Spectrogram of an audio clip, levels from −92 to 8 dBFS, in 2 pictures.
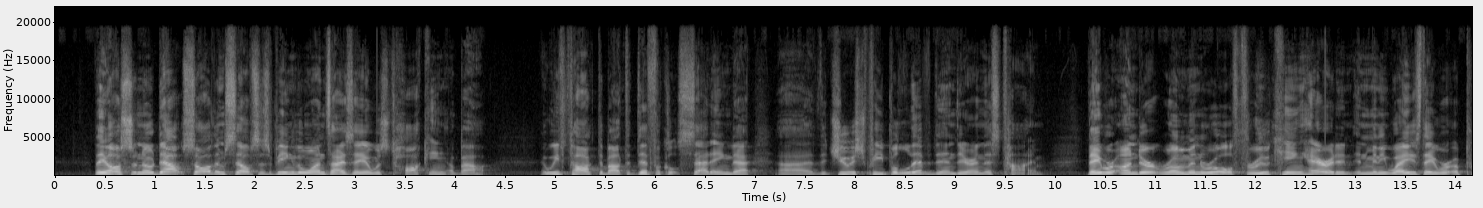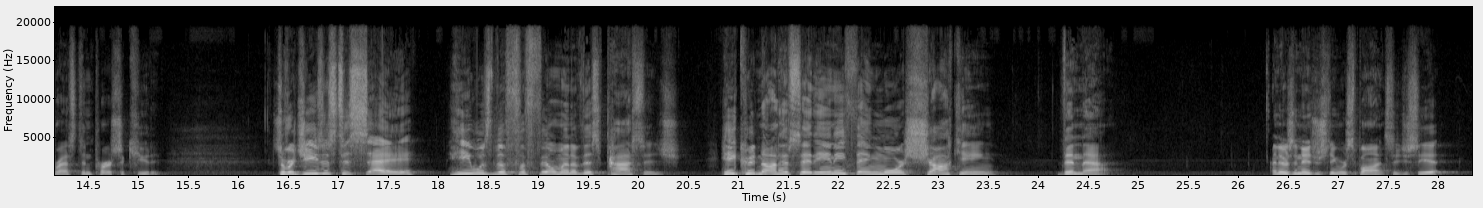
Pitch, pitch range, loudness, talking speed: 190 Hz, 165-225 Hz, -26 LUFS, 165 wpm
